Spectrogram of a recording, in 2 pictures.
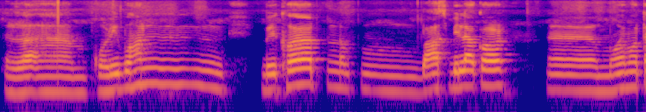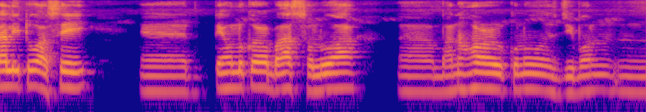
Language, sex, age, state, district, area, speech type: Assamese, male, 60+, Assam, Tinsukia, urban, spontaneous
